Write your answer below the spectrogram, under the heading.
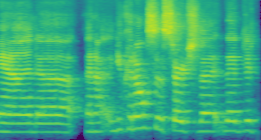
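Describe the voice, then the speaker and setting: A woman speaks at a fairly quick pace with a fairly high pitch. Noticeable background noise runs underneath. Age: 60s. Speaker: psychiatrist. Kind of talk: interview. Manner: halting.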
